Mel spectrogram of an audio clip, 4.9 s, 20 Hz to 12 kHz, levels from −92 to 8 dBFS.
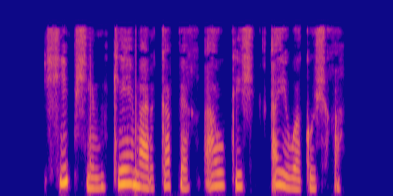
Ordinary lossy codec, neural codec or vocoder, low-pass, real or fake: MP3, 48 kbps; codec, 16 kHz, 16 kbps, FreqCodec, smaller model; 7.2 kHz; fake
